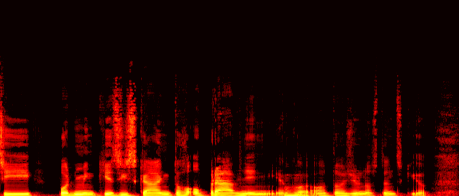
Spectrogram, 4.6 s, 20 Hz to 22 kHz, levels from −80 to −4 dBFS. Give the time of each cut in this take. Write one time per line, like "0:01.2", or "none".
none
